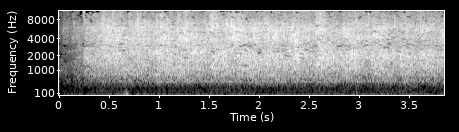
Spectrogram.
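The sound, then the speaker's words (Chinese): A crowd applauds for the Buddhist monk Venerable Shenghui, a dense, hissing wash of clapping that rises quickly and holds at an even loudness to the end, with no voices heard. “所以我们要一位圣会大和尚，给我们鼓掌一下。”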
